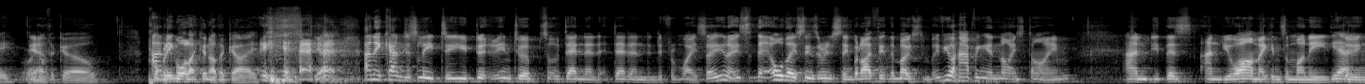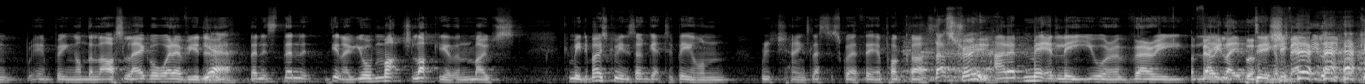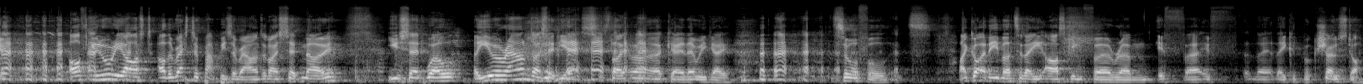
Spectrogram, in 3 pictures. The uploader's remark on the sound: Leicester Square Theatre Podcast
